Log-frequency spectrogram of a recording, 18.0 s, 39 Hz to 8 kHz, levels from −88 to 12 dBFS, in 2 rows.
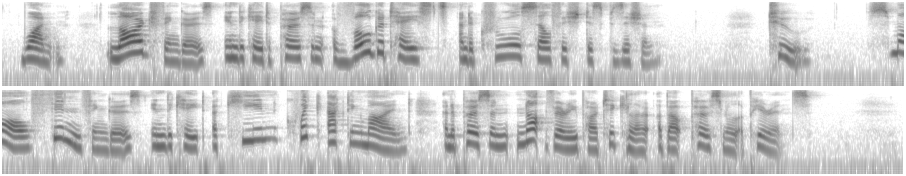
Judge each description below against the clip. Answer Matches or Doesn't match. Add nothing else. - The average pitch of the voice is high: Matches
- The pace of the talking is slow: Matches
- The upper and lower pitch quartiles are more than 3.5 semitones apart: Matches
